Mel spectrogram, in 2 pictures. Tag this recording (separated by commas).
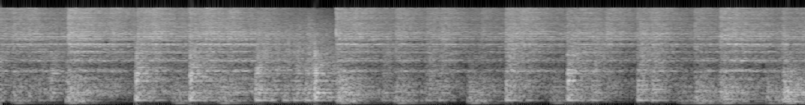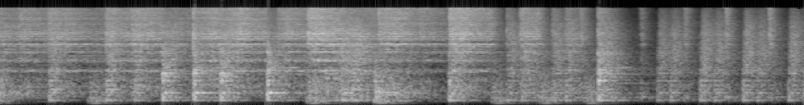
Snare drum, Bass drum, Rimshot, Drum, Percussion, Drum kit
